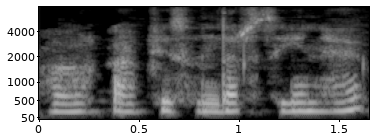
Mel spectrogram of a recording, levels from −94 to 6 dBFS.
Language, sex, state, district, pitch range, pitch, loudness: Hindi, female, Bihar, Supaul, 220-230 Hz, 225 Hz, -28 LUFS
